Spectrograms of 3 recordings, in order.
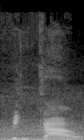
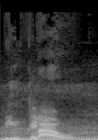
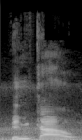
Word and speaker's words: Pinklao: Kung tawagin naman dito sa mga katutubo is Sapan Pinkaw. So ang bridge is Sapan. Ang pangalan ng lugar na to is Pinklaw. So Sapan Pinkaw. Ganyan. So ganyan ang pagkabigkas nila sa Pinklaw. Pinkaw.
